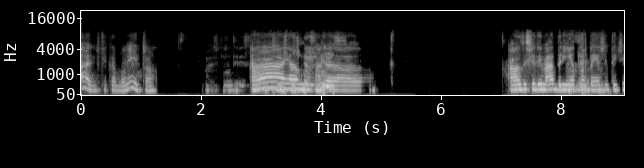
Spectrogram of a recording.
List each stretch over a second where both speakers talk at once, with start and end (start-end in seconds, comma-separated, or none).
2.8-4.4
